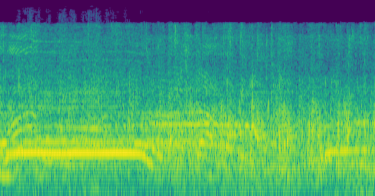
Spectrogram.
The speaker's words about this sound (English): Actually, by the way, let's give a round of applause to the Reds' newest mascot, Talk about energy. Rosie Red's got it.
